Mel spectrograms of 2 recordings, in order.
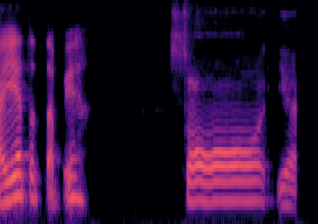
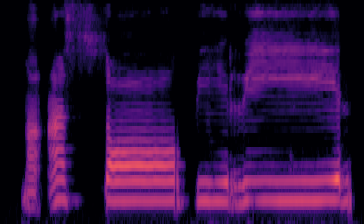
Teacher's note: Jadi meskipun ini huruf sofir dan istilah ya, huruf sot ini termasuk huruf tebal, tapi karena berharokat fathah, jadi mulut dibuka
